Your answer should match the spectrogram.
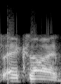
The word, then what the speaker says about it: Xi: It's Z. It's XI, but it's pronounced Z, I believe.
